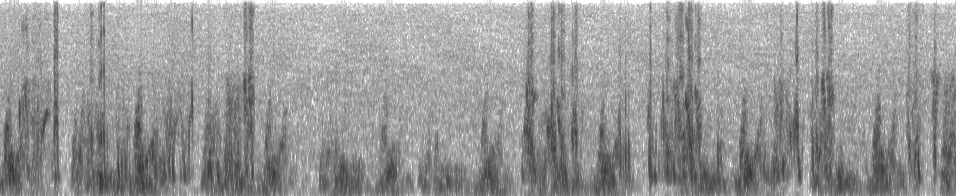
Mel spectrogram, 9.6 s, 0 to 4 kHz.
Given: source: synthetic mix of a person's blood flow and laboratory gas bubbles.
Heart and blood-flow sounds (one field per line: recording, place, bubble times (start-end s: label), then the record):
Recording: Doppler ultrasound of blood flow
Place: precordium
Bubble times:
0.16-0.62 s: bubbles
0.88-1.12 s: bubbles
1.16-1.34 s: bubbles
1.52-1.97 s: bubbles
2.06-2.56 s: bubbles
5.20-5.86 s: bubbles
6.19-6.34 s: bubbles
6.46-7.07 s: bubbles
7.16-7.27 s: bubbles
7.64-8.05 s: bubbles
8.11-8.37 s: bubbles
8.40-8.46 s: bubbles
9.06-9.24 s: bubbles
9.30-9.57 s: bubbles
From the record:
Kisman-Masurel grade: 332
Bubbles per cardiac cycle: rolling drumbeat, 9 or more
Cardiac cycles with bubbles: 50 to 99%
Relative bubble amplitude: moderate (0.250 to 0.450)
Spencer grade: 3 (all of the cardiac periods contain showers or single bubble signals, but not dominating or overriding the cardiac motion signals)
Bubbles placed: only in the low amplitude regions of the cardiac cycle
